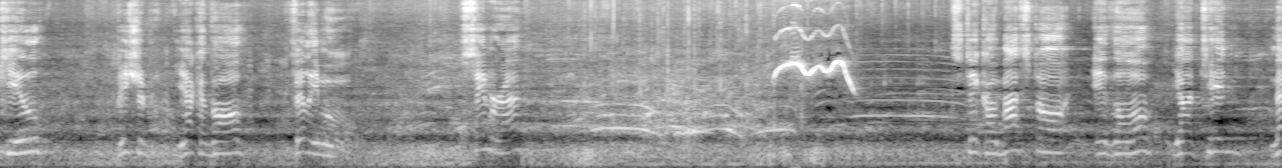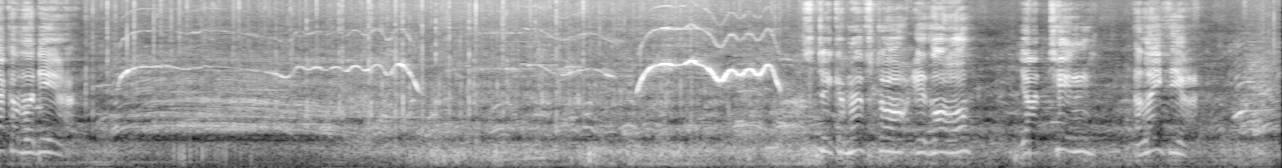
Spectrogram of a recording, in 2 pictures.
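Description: A large crowd of men and women talks and calls out outdoors.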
